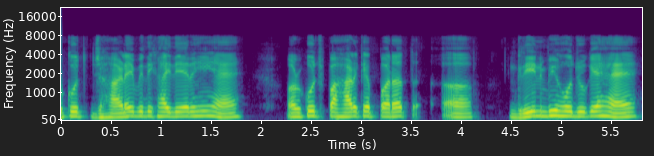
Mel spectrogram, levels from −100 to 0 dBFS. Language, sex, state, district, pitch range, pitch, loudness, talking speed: Hindi, male, Jharkhand, Garhwa, 135-160 Hz, 150 Hz, -14 LUFS, 185 wpm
